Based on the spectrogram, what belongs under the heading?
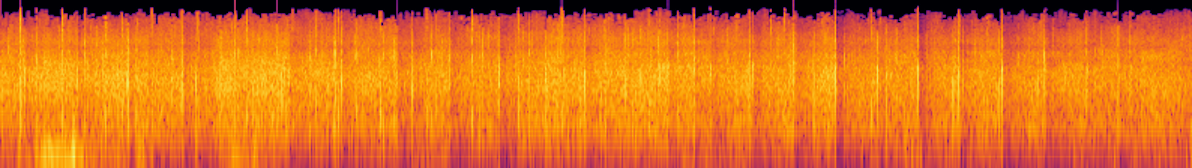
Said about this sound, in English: could I get the two pages to stand up? All right. So they concluded their week up, and it's time to give them a big round of applause and thank you for your help and your continued perseverance of everything you're doing.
